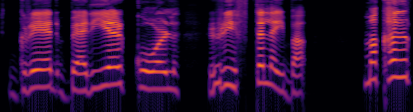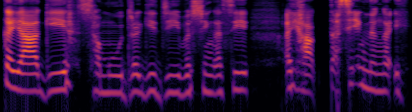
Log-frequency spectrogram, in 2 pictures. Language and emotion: Manipuri, surprised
